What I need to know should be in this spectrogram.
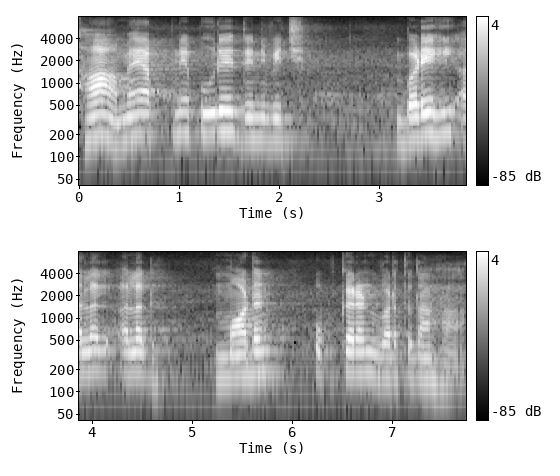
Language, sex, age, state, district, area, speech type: Punjabi, male, 30-45, Punjab, Jalandhar, urban, spontaneous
